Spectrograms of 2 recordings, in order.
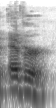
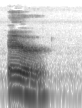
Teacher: That's elision. The word ever, 2 syllables, but in Shakespearean language, usually he would shorten it to er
